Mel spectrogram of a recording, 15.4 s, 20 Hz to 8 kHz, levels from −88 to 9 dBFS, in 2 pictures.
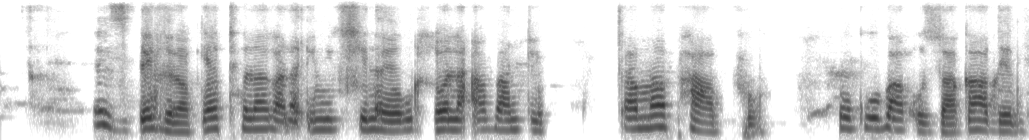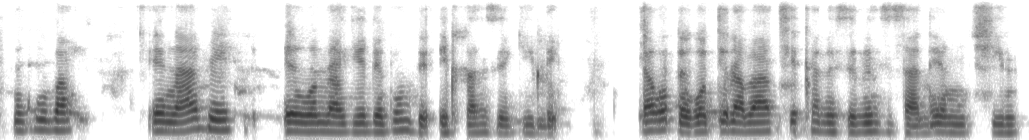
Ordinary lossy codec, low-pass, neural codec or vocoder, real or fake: Opus, 32 kbps; 7.2 kHz; codec, 32 kHz, 1.9 kbps, SNAC; fake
